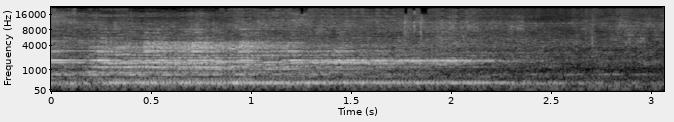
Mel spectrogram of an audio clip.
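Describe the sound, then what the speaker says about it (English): A train rushes past close by with a loud, steady roar and a sustained horn tone that fades away near the end. "Oh, here it comes. That's a fast train."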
